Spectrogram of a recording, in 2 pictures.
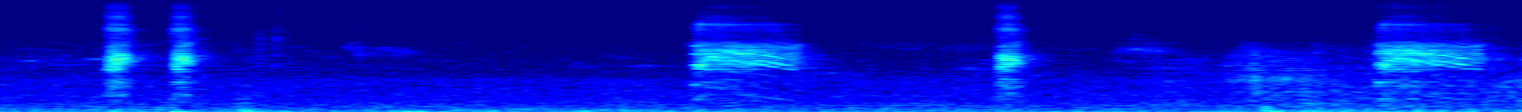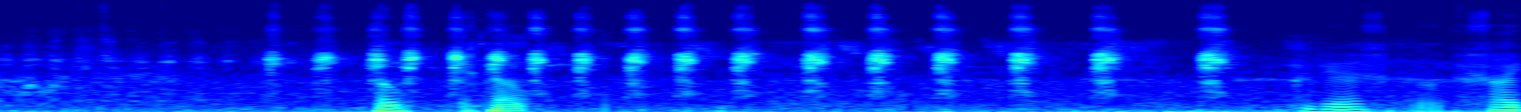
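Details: A squirrel in a tree in a back garden, calling again on a second day, gives harsh, scratchy barks, then a fast run of repeated chattering calls.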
